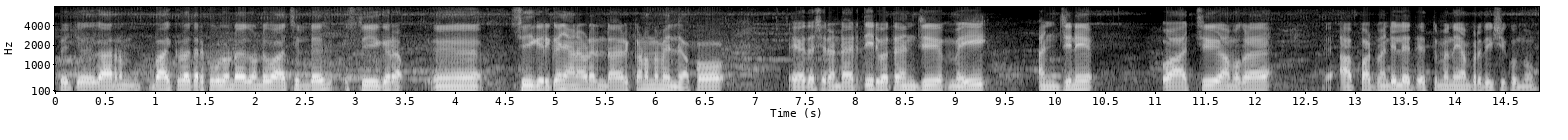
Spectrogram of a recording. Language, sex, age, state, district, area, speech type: Malayalam, male, 18-30, Kerala, Kozhikode, rural, spontaneous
